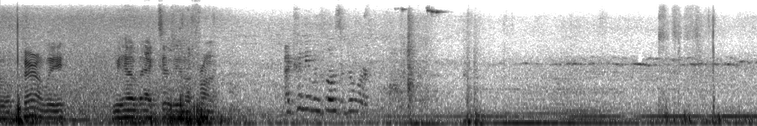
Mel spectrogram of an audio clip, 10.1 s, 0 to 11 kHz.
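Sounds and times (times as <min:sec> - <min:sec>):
low rumble of storm wind: 0:00.0 - 0:10.0.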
